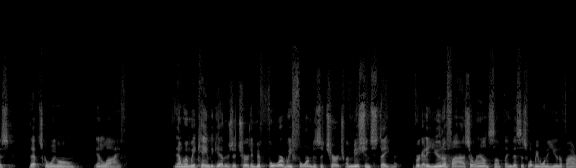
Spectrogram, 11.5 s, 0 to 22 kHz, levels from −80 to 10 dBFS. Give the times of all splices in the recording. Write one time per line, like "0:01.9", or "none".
0:05.0
0:06.9
0:08.1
